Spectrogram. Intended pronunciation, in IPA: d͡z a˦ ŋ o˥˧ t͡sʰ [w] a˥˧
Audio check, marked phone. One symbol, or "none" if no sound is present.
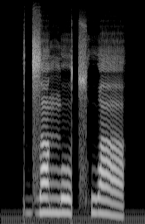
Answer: w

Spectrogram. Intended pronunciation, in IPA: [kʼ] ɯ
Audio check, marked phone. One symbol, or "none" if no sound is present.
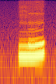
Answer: ŋ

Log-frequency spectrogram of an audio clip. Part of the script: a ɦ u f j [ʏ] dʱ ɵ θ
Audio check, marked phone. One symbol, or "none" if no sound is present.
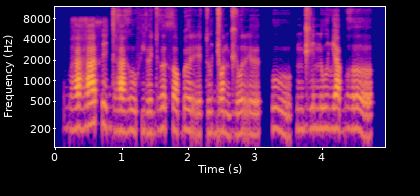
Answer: ʏ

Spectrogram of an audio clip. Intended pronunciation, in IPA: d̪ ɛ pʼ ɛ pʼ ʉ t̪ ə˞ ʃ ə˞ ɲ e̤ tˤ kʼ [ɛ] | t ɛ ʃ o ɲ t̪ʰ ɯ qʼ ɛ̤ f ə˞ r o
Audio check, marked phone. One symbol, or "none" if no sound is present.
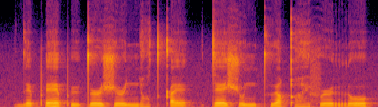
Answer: ɛ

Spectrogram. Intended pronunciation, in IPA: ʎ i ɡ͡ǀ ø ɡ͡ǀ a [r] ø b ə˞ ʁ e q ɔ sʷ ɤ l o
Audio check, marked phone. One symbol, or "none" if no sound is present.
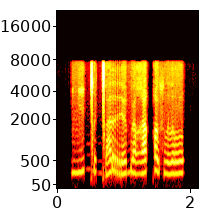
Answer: r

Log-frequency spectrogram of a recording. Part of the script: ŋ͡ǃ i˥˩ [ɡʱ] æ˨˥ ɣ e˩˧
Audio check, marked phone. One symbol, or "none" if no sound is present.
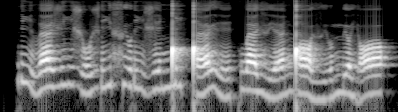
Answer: ǃ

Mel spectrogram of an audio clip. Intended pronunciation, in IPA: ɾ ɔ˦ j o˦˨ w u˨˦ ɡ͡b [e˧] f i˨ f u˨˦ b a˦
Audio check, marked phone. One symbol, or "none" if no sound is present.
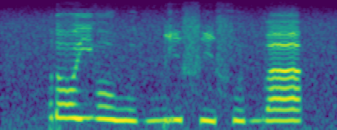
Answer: i˧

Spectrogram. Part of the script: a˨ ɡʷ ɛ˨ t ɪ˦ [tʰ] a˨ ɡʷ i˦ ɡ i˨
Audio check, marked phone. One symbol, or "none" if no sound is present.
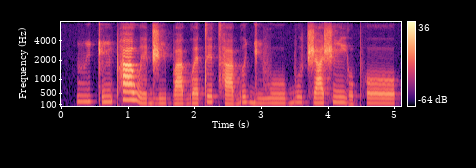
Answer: tʰ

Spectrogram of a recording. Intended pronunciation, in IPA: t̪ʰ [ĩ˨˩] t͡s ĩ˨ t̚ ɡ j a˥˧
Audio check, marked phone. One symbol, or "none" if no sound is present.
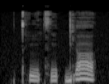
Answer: ĩ˨˩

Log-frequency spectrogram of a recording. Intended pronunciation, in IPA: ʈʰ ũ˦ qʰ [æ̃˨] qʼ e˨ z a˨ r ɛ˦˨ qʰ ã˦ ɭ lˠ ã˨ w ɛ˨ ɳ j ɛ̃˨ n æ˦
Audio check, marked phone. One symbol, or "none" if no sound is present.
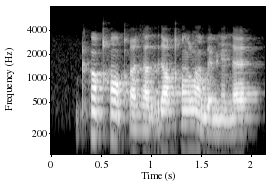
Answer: æ̃˦˨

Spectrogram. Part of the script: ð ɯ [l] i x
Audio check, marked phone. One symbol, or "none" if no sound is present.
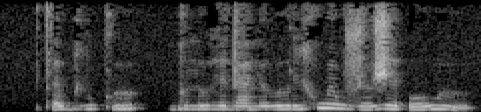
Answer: ɾ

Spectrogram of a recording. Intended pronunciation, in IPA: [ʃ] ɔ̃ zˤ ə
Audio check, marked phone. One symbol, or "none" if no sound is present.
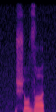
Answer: ʃ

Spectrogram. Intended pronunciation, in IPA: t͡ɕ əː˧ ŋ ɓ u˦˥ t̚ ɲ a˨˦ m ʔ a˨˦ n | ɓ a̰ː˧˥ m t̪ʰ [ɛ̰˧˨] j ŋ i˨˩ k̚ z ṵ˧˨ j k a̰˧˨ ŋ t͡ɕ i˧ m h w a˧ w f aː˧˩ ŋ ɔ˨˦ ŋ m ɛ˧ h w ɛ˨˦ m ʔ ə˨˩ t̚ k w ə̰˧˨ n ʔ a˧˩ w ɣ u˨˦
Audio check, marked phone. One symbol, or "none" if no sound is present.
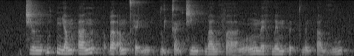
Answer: ɛ̰˧˨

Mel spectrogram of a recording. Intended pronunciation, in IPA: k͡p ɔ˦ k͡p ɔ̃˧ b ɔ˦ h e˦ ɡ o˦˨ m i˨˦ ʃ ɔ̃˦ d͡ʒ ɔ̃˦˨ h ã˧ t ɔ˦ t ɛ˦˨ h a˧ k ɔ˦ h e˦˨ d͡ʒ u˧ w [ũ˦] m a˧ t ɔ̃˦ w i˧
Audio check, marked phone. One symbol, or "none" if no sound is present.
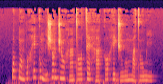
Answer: ũ˦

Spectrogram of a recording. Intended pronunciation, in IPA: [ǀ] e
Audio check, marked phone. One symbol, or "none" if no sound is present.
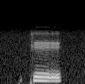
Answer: k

